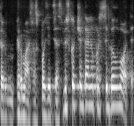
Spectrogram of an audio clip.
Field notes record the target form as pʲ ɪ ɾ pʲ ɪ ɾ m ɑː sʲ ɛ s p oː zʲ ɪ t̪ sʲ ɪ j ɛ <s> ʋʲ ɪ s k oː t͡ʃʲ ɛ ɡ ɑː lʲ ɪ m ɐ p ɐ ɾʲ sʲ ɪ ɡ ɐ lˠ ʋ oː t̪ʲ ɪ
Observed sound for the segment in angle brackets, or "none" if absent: s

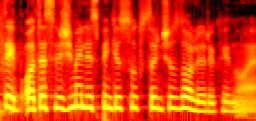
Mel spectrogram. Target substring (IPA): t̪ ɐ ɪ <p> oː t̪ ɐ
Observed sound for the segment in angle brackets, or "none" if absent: p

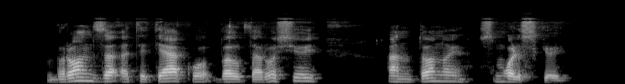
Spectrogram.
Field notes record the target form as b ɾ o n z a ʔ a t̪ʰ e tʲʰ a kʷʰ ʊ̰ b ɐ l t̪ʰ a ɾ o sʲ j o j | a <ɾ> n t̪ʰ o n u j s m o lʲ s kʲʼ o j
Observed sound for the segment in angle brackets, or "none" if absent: none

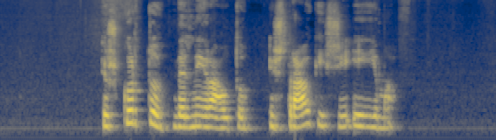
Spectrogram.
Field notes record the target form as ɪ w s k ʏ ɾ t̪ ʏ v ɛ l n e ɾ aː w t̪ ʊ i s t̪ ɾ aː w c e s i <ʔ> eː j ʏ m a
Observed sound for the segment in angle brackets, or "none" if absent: ʔ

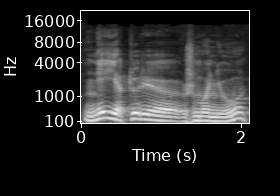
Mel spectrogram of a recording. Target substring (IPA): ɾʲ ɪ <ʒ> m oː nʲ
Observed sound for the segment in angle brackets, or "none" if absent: ʒ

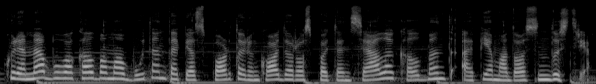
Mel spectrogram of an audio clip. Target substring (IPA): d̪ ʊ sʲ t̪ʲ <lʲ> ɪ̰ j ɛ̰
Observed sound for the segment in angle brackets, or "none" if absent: ɾʲ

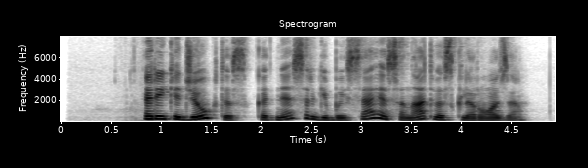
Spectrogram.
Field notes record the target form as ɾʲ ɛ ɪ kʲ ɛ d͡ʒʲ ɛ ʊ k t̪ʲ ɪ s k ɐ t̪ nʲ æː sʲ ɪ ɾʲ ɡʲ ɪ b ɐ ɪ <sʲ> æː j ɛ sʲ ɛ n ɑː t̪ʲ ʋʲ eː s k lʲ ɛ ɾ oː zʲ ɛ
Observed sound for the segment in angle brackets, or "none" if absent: sʲ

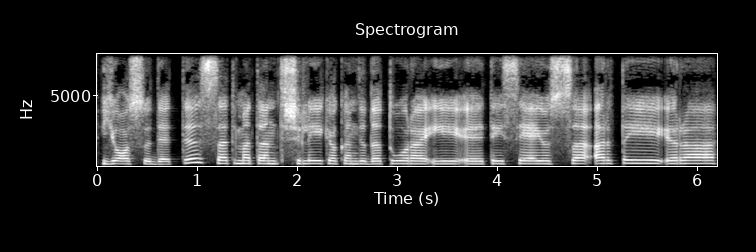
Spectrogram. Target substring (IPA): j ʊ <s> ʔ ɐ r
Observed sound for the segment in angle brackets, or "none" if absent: s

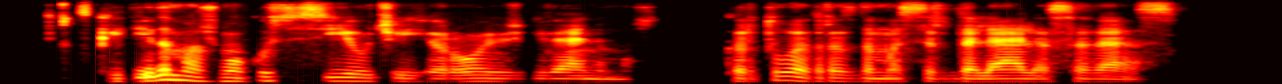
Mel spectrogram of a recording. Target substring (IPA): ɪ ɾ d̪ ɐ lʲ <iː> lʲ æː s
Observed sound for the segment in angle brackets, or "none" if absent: æː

